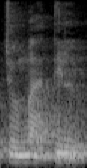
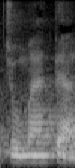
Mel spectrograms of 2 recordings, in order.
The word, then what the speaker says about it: Jumada: Memang kebiasaan kita itu dari dulu Jumadil Ula gitu ya. Tapi guru saya waktu kita belajar tentang bulan-bulan kalender itu, yang betul itu bukan Jumadi, tapi Jumada bacanya.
